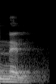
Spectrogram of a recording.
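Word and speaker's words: knell: उसको बोलते हैं नेल। उसको क्या बोलते हैं? नेल। इसमें के साइलेंट रहता है, तो शोक सूचक घंटे की ध्वनि होती है, इसको बोलते हैं।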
